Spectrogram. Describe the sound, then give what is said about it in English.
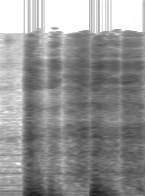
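Fast, heavy breathing, with several quick, forceful breaths following one another in a rapid, panting rhythm. No words are spoken. “I'm breathing fast.”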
